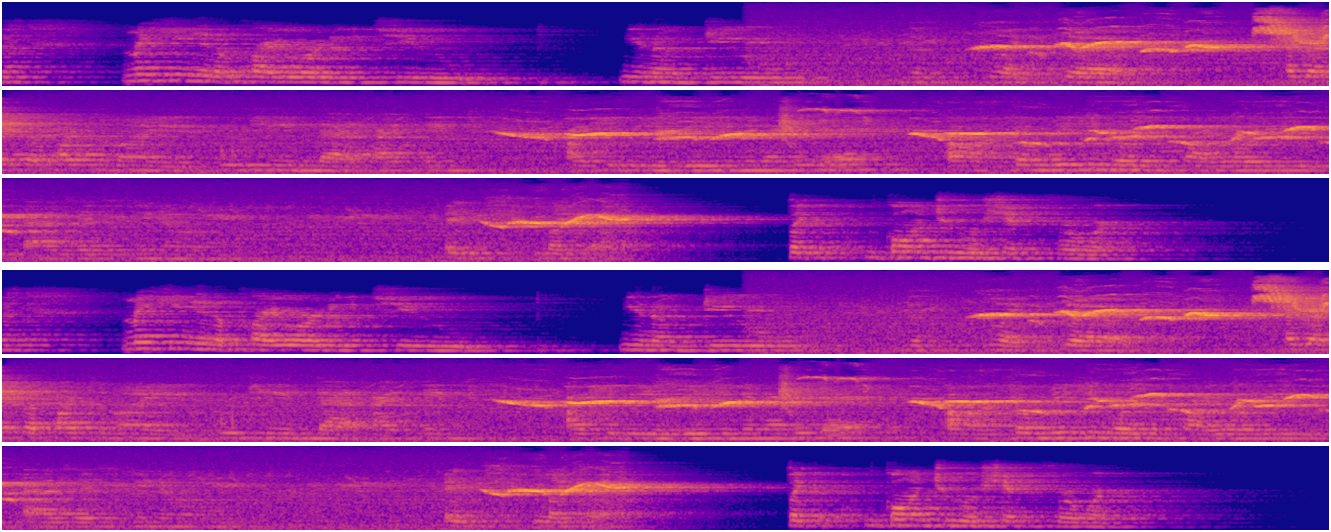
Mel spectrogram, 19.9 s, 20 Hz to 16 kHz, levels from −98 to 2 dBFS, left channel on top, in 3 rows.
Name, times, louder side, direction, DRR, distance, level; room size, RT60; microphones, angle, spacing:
voice 1, 0.0-2.3 3.1-4.0 4.4-4.7 4.9-5.7 6.4-14.5 15.5-16.4 17.2-18.8, right 1 dB, 80° right, -3 dB, 2.6 m, -40 dB
sound 1, 3.8-3.9 4.8-6.9 7.3-7.4 7.7-7.8 9.1-13.4 14.4-14.5 15.0-15.1 15.7-16.4, right 2 dB, 10° right, 0.7 m, -24 dB
10.5 x 5.0 x 7.1 m, 1.1 s
head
